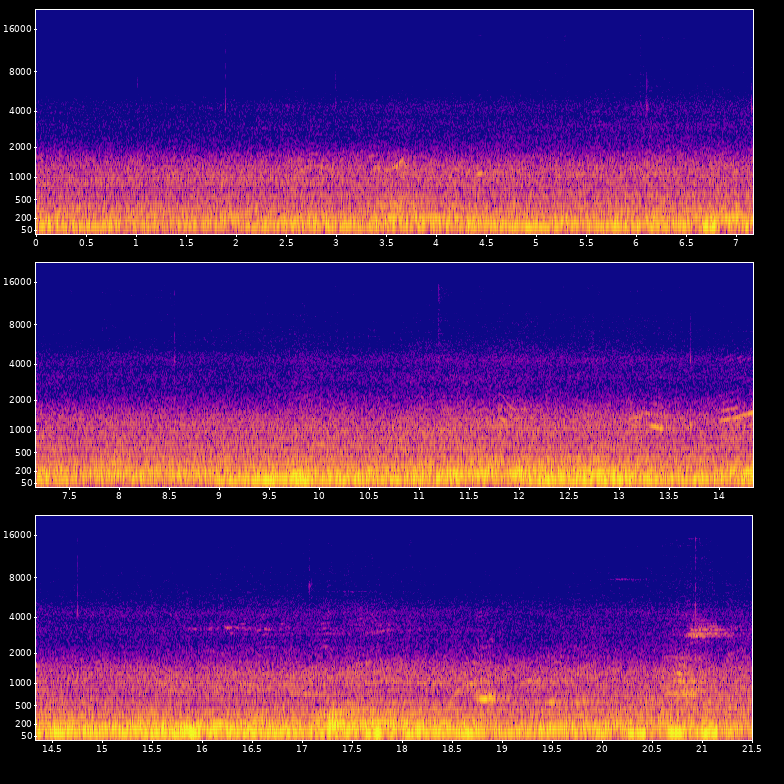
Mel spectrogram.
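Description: Cars idling and moving slowly past close by, over a steady low hum. People's voices are faintly mixed in during the second half.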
